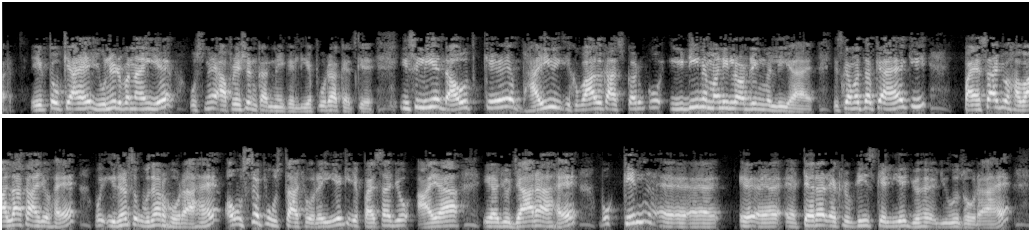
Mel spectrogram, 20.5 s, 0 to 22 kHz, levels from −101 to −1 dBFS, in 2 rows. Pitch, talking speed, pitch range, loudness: 180 Hz, 215 wpm, 150-220 Hz, -18 LUFS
